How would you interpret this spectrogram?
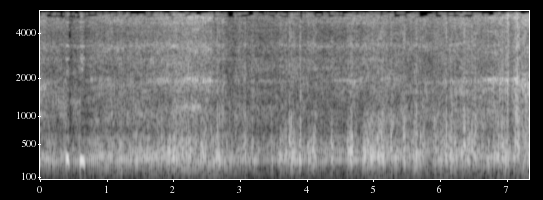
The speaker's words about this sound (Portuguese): Ai, tava esquecendo, tinha colocado afogador na moto.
